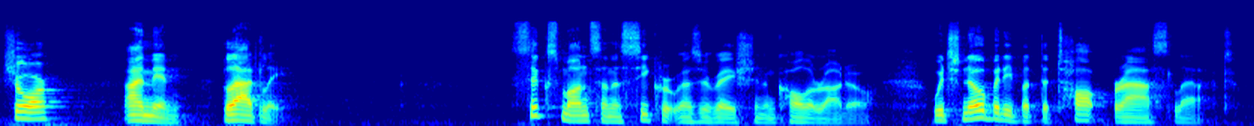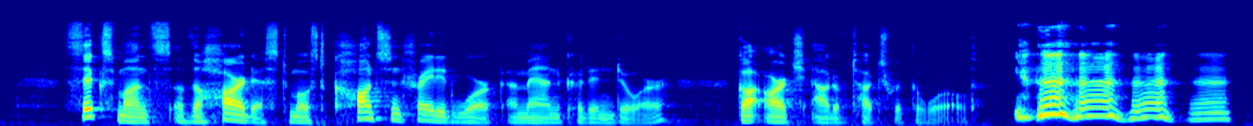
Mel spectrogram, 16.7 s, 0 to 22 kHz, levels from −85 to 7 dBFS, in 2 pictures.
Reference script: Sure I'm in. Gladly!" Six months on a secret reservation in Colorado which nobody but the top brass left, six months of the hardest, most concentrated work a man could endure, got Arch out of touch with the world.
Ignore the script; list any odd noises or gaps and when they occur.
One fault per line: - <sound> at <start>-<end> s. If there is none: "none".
- laugh at 15.1-16.6 s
